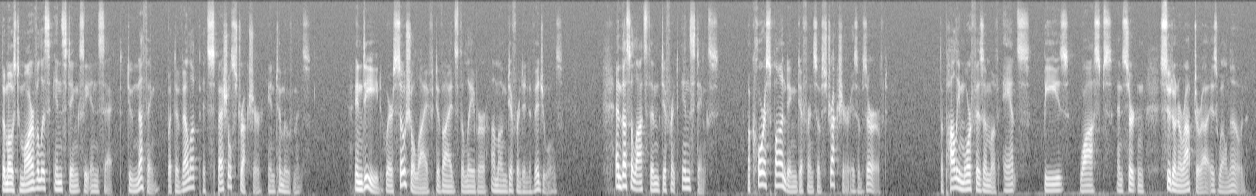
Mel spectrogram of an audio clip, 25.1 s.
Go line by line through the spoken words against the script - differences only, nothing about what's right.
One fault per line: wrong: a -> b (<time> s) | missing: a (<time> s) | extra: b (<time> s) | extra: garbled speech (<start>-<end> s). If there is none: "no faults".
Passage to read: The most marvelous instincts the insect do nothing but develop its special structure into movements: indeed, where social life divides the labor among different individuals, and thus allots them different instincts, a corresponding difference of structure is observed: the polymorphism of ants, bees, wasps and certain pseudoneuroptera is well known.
no faults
